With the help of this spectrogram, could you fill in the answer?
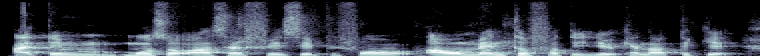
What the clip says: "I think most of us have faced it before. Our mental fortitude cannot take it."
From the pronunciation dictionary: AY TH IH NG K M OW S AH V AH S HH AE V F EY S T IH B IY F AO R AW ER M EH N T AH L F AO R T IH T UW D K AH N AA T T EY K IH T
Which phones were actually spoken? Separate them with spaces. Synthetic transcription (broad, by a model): AY T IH NG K M OW S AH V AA S HH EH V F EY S IH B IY F AO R AW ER M EH N T AH L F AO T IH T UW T K AH N AA T T EY K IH T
